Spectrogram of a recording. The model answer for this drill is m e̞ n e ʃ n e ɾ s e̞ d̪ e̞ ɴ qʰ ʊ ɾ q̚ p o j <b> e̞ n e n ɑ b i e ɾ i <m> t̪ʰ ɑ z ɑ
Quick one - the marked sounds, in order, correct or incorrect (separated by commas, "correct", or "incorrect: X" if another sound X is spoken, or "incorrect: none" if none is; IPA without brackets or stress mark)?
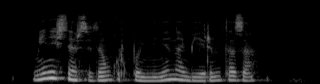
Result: incorrect: m, correct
